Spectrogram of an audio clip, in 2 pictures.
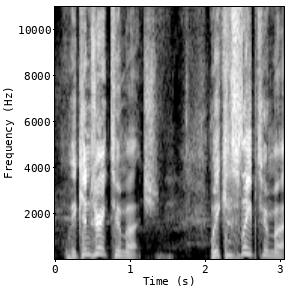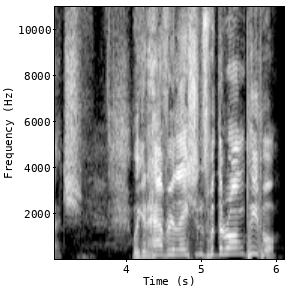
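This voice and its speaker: In a Southern US accent, the speaker goes at a fairly slow pace with long, frequent pauses. The intonation is lively and the tone bright and sharp. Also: man. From US South. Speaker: pastor. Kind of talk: Sunday morning church sermon, call-and-response with congregation. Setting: church service with congregation. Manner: conversational, asides and humor, coaxing amens from the crowd; building preacher cadence, rising intensity.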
